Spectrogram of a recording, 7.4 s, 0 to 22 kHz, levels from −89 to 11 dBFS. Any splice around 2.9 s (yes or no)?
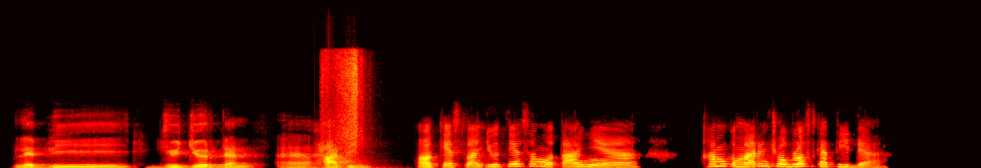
yes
